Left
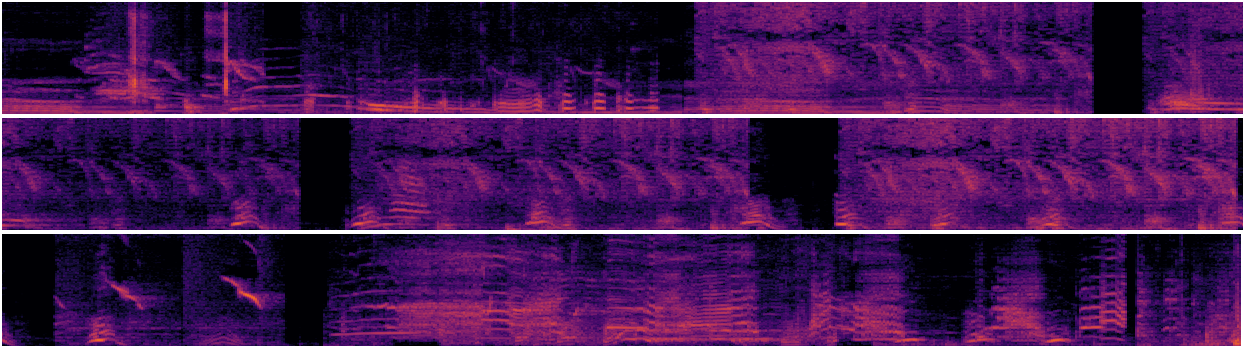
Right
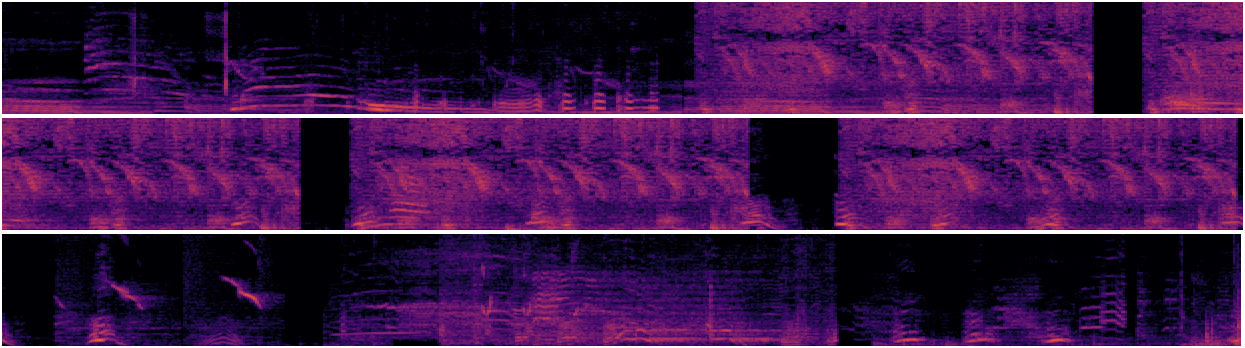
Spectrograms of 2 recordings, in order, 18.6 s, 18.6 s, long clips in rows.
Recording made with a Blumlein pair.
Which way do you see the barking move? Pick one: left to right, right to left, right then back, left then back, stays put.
stays put.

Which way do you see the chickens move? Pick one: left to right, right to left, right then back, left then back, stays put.
right then back.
